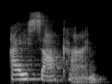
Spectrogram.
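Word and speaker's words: isocheim: that sounds about right are there any alternate pronunciations no just isakan I suck Khan i-s-a-c-h-i-m-e I'm sorry that's incorrect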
